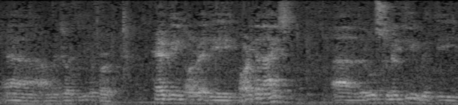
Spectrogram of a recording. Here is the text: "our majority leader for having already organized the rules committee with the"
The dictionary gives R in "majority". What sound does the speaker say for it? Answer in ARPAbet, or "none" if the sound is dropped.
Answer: none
